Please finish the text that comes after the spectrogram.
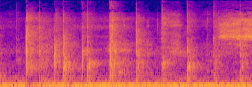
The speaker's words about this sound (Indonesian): Tepuk tangan dulu dong.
